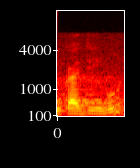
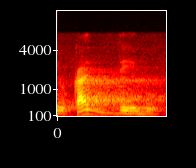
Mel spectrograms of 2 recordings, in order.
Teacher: Yukadzibu ada tasjid, kemudian ditahan, bukan yukadzibu tapi yukadzibu.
